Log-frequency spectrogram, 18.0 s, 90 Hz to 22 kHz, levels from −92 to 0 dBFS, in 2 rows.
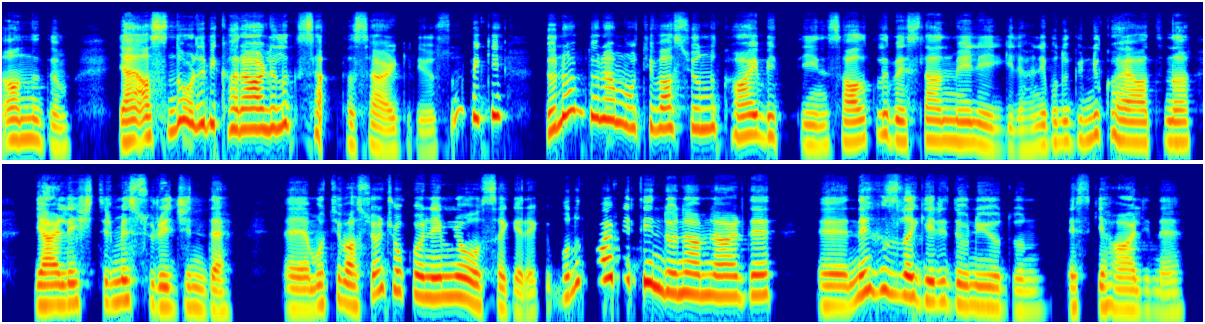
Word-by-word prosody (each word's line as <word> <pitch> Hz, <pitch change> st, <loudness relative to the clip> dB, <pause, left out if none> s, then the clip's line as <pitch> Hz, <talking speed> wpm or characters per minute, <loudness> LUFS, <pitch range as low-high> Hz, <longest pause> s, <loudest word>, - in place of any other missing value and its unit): Anladım, 180 Hz, -6 st, -2 dB, 0.4 s
yani, 180 Hz, +1 st, +5 dB
aslında 245 Hz, -, +2 dB
orada 325 Hz, -2 st, +3 dB
bir 325 Hz, -, +2 dB
kararlılık 275 Hz, +2 st, +4 dB
se 230 Hz, -, -4 dB, 0.3 s
sergiliyorsun. 130 Hz, -, -5 dB
Peki, 405 Hz, +2 st, +3 dB, 0.4 s
dönem 480 Hz, +2 st, +3 dB
dönem 380 Hz, -3 st, +5 dB
motivasyonunu 280 Hz, -2 st, -1 dB
kaybettiğin, 210 Hz, -7 st, -2 dB
sağlıklı 180 Hz, +7 st, 0 dB
beslenmeyle 180 Hz, -2 st, -2 dB
ilgili, 135 Hz, -1 st, -11 dB
hani, 150 Hz, +4 st, -7 dB
bunu 175 Hz, +1 st, -6 dB
günlük 195 Hz, +6 st, -7 dB
hayatına 175 Hz, -2 st, 0 dB, 0.3 s
yerleştirme 175 Hz, +3 st, +2 dB
sürecinde, 155 Hz, -6 st, -3 dB, 0.4 s
eee, 145 Hz, -1 st, 0 dB
motivasyon 170 Hz, -, -1 dB
çok 265 Hz, -4 st, -4 dB
önemli 220 Hz, 0 st, +4 dB
olsa 170 Hz, -5 st, +1 dB
gerek. 130 Hz, -2 st, -6 dB
Bunu 220 Hz, -, -2 dB
kaybettiğin 390 Hz, -5 st, +4 dB
dönemlerde, 235 Hz, -2 st, +3 dB, 0.3 s
eee, 160 Hz, -1 st, 0 dB
ne 245 Hz, -, +4 dB
hızla 255 Hz, -4 st, +2 dB
geri 190 Hz, -4 st, 0 dB
dönüyordun 150 Hz, -5 st, -4 dB, 0.2 s
eski 150 Hz, +2 st, -6 dB
hâline? 135 Hz, -4 st, -5 dB
185 Hz, 125 wpm, -21 LUFS, 160-250 Hz, 0.4 s, yani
